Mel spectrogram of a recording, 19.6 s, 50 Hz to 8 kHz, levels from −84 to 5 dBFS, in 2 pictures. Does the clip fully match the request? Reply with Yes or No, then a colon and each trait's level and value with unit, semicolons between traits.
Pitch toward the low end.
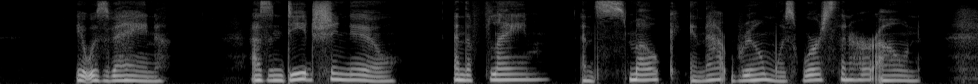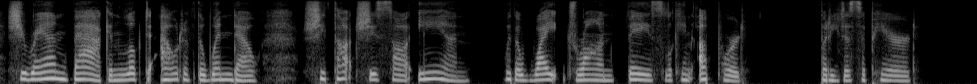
No: high, 190 Hz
